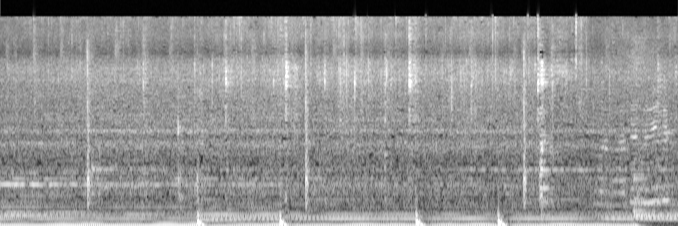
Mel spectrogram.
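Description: Garlic, onion and black cumin fry in hot oil in a kadai with a loud, dense crackle over a low steady hum, with regular knocking stirs every second or so.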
